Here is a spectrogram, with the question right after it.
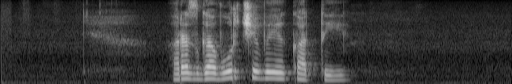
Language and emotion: Russian, neutral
